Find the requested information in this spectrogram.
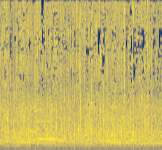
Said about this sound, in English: send us your screenshot of Forest Frontiers with the people clapping, because they love it at the end of your park where they go, yay, and then they let go of all their balloons.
